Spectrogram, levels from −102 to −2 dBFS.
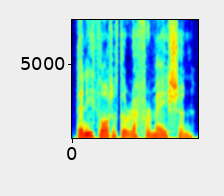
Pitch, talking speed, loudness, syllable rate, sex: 160 Hz, 215 wpm, -18 LUFS, 5.9 syllables/s, female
